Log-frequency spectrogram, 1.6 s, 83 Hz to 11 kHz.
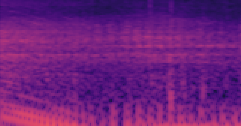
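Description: A Kawasaki Eliminator 500 motorcycle engine revs through its exhaust, a steady low throbbing note close by with a slight surge and clattering texture, no talking.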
